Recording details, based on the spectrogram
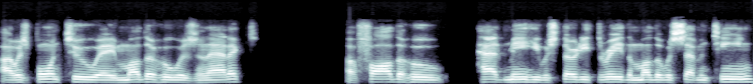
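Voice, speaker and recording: Speaking in a New York accent, a man of medium pitch keeps a moderate pace, monotone, flat intonation and very even loudness. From New York City. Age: 60s. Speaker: recovery speaker, mortgage professional. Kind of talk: interview.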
